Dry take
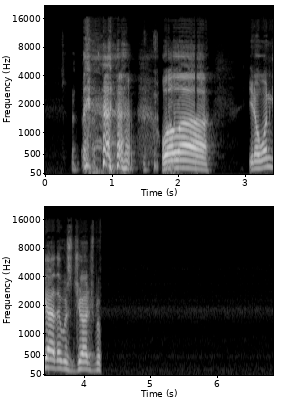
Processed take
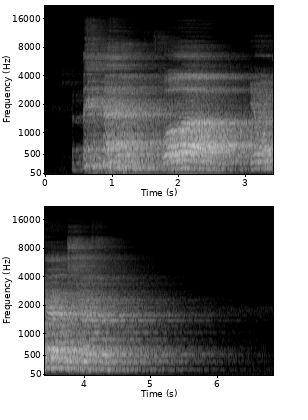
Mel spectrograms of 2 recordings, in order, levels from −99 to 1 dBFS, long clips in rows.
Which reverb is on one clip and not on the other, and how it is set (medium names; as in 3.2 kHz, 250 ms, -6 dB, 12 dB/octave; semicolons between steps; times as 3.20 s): algorithmic reverb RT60 2.8 s, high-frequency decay 0.85×, pre-delay 15 ms, DRR -8.5 dB; trim -14 dB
